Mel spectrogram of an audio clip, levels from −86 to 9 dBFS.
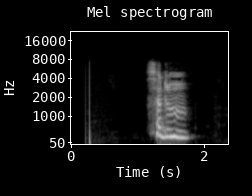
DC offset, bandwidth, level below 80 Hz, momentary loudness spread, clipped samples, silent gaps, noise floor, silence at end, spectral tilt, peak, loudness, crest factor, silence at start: under 0.1%; 7.6 kHz; -46 dBFS; 20 LU; under 0.1%; none; -75 dBFS; 0.6 s; -4.5 dB/octave; -2 dBFS; -14 LUFS; 16 dB; 1.15 s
